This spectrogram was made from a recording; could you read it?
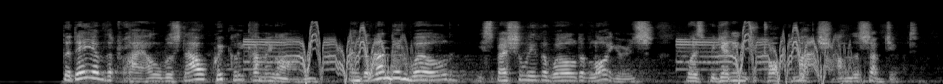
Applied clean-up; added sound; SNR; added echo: none; Scratching (performance technique); 5 dB; reverberation time 1.8 s.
